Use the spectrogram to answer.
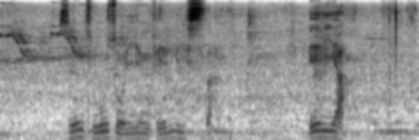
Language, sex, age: Xhosa, male, 32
